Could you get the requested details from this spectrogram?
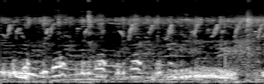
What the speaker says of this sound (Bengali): আপনার দুইটা কবুতরই খুব ভালো ডাকে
